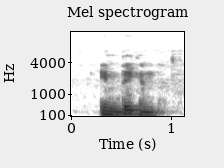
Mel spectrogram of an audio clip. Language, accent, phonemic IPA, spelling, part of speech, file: English, Southern England, /ɪmˈbɪɡən/, embiggen, verb, LL-Q1860 (eng)-embiggen.wav
- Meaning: To enlarge; to make or become bigger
